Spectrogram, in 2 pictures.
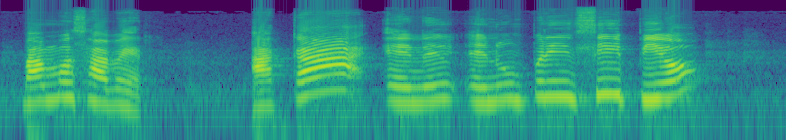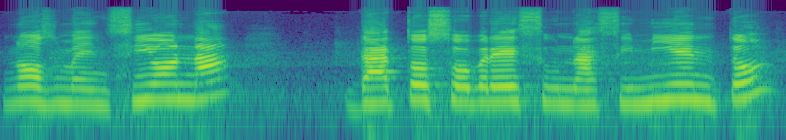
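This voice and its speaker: A woman teacher with a noticeably high voice leads a lesson for young pupils on educational television. She explains patiently and step by step, checking in with the children through frequent rhetorical questions. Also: bright, forceful tone. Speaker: primary school teacher on educational TV.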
